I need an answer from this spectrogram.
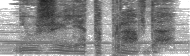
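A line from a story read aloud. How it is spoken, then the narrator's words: Whisper. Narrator (Russian): прошептал я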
